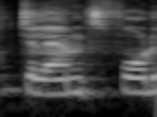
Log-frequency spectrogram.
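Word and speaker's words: Chelmsford: ਸੀ India ਦੇ Lord ਕਲੈਮਸਫੋਰਡ, कई इन्हों चलैम्सफोर्ड भी कह देंगे ने, ठीक है जी। अपनी अपनी प्रोनाउंसिएशन है, स्पैलिंग देख लो बस, लॉर्ड क्लैम्सफोर्ड।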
